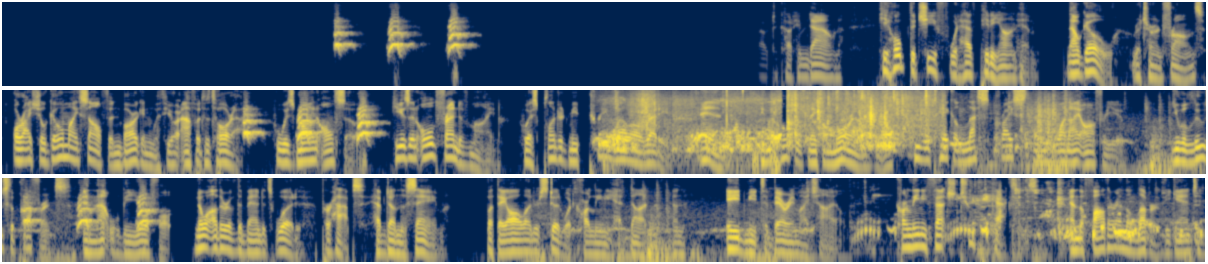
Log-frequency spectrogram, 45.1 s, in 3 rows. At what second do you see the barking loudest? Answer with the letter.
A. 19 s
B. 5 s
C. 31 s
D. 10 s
A.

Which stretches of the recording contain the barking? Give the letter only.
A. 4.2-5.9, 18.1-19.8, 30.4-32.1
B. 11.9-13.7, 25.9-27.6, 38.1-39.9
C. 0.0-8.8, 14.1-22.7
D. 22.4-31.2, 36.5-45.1
A.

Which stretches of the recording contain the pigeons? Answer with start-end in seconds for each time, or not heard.
22.4-31.2, 36.5-45.1.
